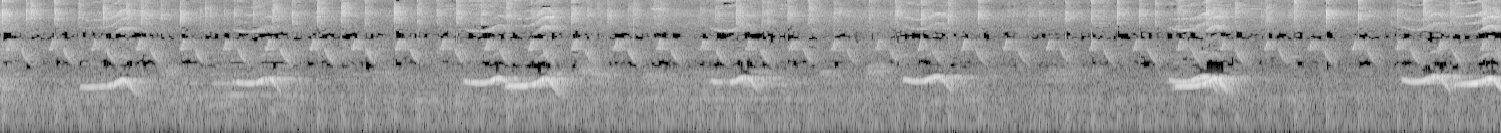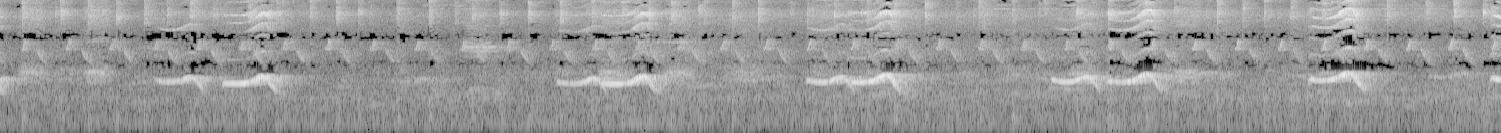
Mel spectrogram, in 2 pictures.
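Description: The bird called akka kuruvi in Tamil calling from a tree: a short two-part call repeated about every two seconds, with a fast, steady, high-pitched chatter running underneath.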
